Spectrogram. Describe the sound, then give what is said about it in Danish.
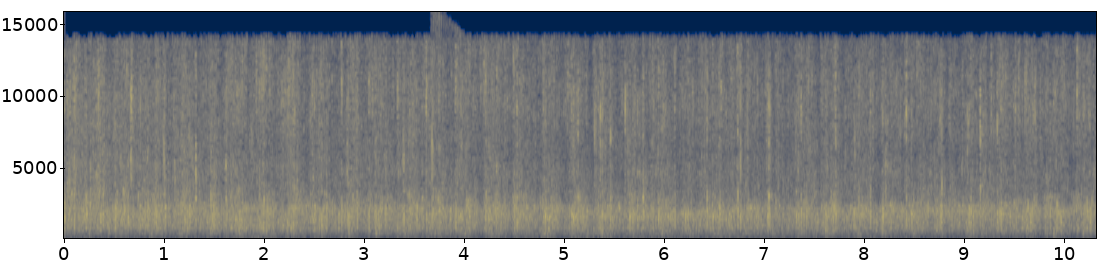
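The audience of a live radio show applauds steadily for about ten seconds to thank a guest, a dense, loud wash of many hands clapping with no pauses and no voices standing out. “tusind tak, fordi du kom, og publikum vil ikke nok give ham en rigtig, rigtig stor tak.”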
